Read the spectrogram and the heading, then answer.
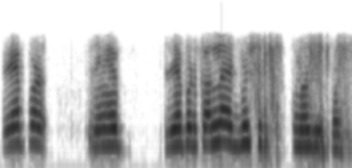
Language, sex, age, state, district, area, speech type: Telugu, male, 18-30, Andhra Pradesh, Srikakulam, urban, conversation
